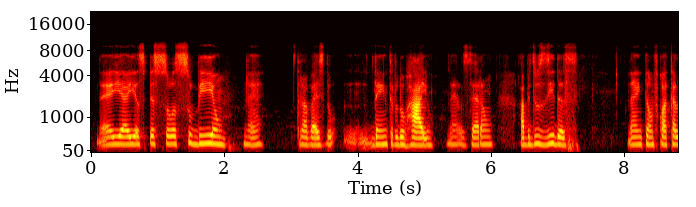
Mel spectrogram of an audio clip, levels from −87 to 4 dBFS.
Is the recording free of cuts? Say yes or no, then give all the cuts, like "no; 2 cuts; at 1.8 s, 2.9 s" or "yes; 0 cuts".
yes; 0 cuts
